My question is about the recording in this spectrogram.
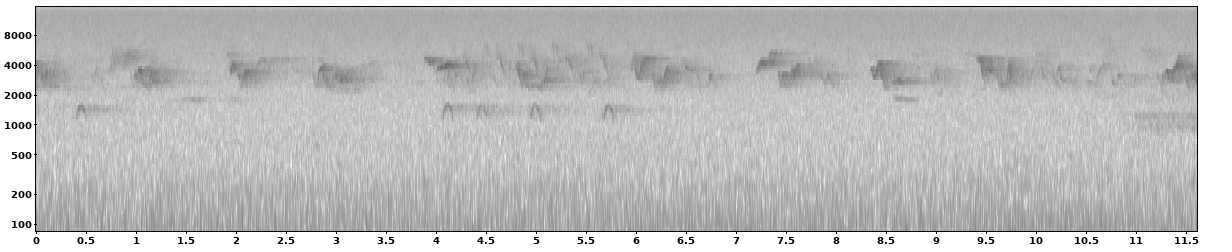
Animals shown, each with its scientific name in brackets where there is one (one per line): Red-eyed Vireo (Vireo olivaceus)
Yellow-bellied Sapsucker (Sphyrapicus varius)
American Crow (Corvus brachyrhynchos)
Blue Jay (Cyanocitta cristata)
Ovenbird (Seiurus aurocapilla)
